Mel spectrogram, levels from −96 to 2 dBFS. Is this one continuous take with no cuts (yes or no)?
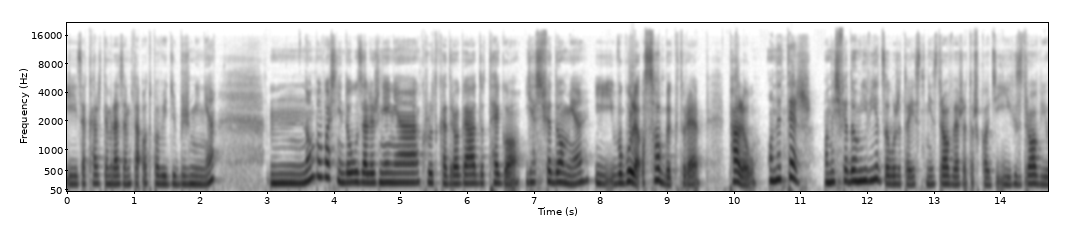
yes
